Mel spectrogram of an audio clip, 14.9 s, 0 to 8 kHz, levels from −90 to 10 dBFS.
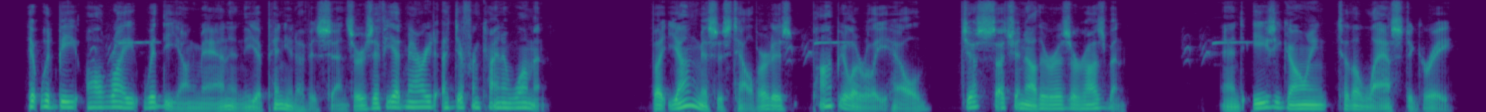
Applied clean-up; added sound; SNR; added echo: none; Bird; 19 dB; none.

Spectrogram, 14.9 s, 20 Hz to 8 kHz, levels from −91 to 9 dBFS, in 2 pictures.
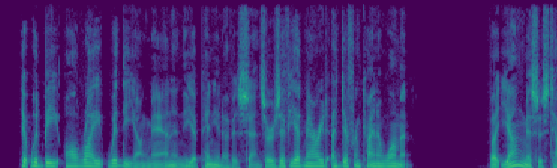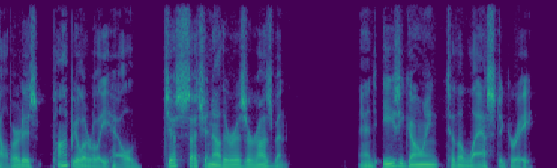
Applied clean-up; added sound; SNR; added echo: none; none; none; none.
